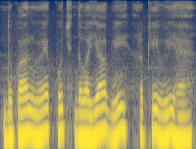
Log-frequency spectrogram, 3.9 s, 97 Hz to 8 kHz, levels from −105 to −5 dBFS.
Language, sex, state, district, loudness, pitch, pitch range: Hindi, male, Uttar Pradesh, Saharanpur, -11 LUFS, 145 Hz, 135-155 Hz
